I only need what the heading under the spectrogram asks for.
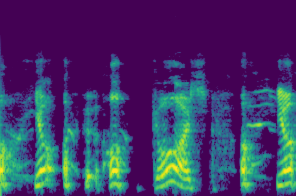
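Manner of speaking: high, goofy, silly cartoon dog voice. Showing off impressions of TV characters, the speaker does a Goofy voice. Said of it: "I can do Goofy".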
